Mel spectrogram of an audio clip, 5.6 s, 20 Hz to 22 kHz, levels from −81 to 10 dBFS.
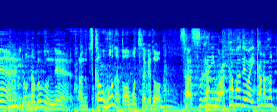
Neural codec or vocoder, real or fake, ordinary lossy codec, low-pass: codec, 16 kHz, 16 kbps, FreqCodec, smaller model; fake; none; none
